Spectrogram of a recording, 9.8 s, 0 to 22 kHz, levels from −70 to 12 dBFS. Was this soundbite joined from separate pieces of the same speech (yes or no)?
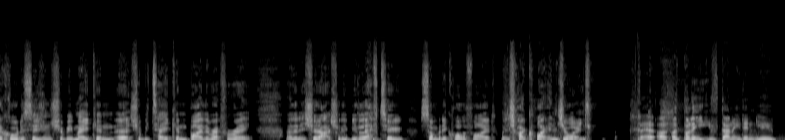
yes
